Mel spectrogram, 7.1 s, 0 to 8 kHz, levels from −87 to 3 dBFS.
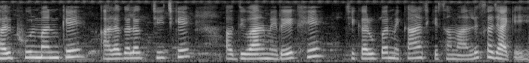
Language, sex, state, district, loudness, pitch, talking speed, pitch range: Chhattisgarhi, female, Chhattisgarh, Raigarh, -20 LUFS, 245 Hz, 185 wpm, 220-270 Hz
